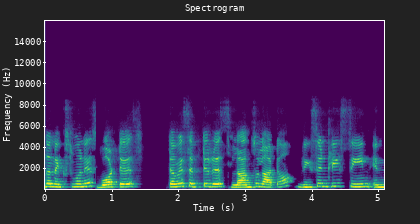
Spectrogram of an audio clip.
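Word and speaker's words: Tmesipteris lanceolata: सो the next one is, what is टमेसेप्टेरिस लांसुलाटा recently seen in the news. सो ये जो एक type की species है, प्रोनाउंसिएशन इसका क्या है, टमेसेप्टेरिस लांसुलाटा, और एक फॉक फर्न है ये।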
